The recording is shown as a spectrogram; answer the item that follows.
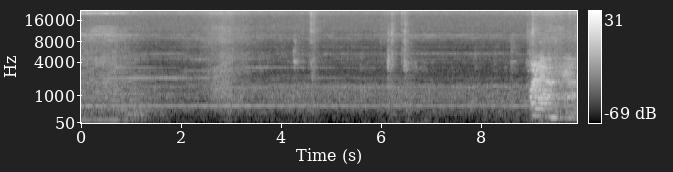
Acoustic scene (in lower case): elevator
